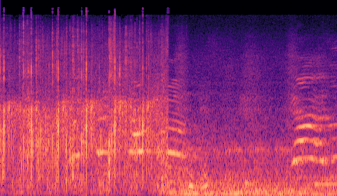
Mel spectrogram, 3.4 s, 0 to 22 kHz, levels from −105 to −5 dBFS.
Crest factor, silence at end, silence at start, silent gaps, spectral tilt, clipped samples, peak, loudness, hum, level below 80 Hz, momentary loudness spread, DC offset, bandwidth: 22 dB; 0 s; 0 s; none; -4.5 dB/octave; under 0.1%; 0 dBFS; -23 LUFS; none; -32 dBFS; 8 LU; under 0.1%; 18.5 kHz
